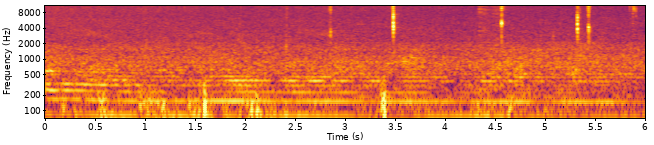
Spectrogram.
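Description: A steady low hum made of several held tones, with a few short faint clicks scattered through it.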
